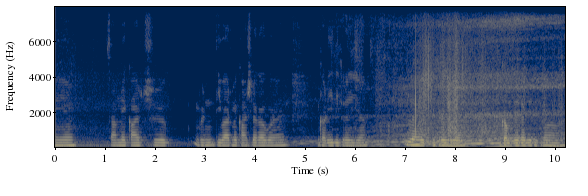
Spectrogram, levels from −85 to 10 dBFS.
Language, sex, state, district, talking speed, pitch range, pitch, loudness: Hindi, male, Jharkhand, Jamtara, 135 wpm, 125-150 Hz, 145 Hz, -29 LUFS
